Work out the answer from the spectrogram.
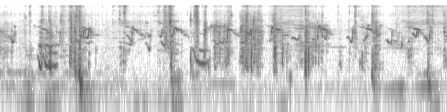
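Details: Grey francolin chicks, seven days old, feeding under a hen's care, utter quick high downslurred cheeps among rustling and scratching noises.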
